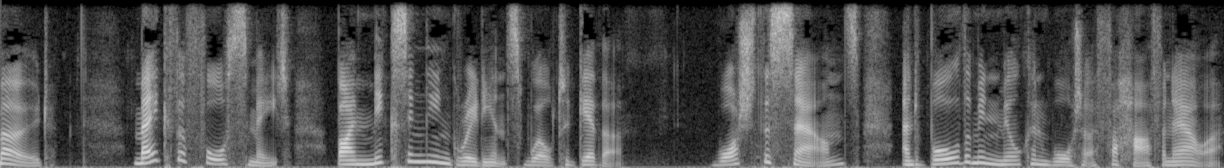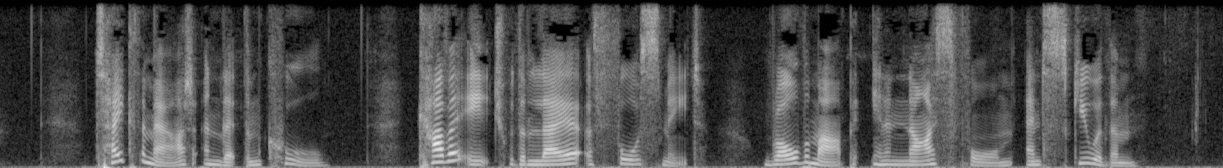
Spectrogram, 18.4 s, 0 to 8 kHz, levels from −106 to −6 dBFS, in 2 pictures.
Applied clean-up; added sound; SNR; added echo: none; none; none; none.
